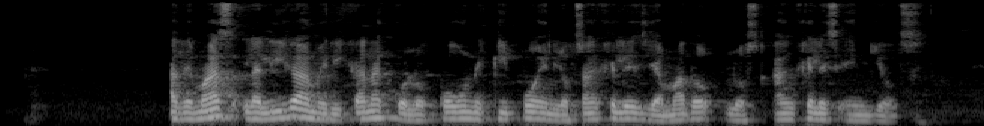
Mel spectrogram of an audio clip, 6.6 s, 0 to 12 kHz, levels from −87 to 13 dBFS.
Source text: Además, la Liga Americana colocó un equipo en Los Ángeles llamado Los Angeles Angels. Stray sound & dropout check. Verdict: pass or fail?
pass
